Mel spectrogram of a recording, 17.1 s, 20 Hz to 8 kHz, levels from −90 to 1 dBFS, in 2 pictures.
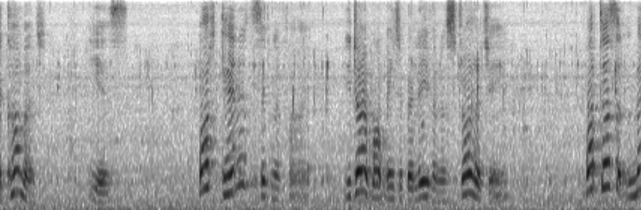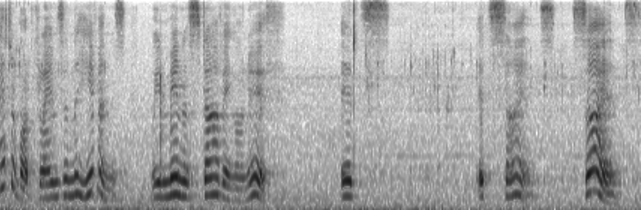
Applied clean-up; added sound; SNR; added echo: none; Sink (filling or washing) + Train; 16 dB; none.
